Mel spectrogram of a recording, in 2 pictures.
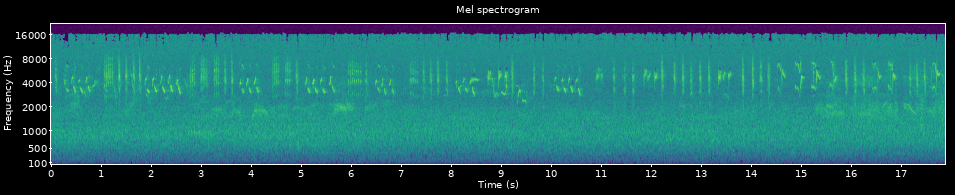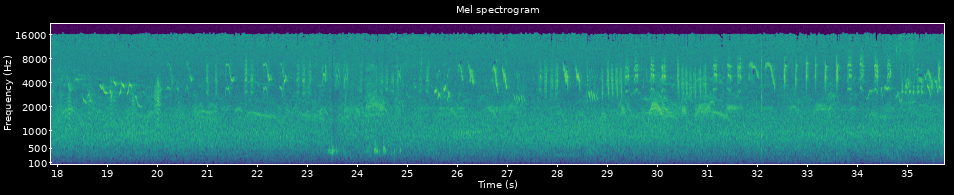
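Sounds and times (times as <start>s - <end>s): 
phragmites reeds at a pond: 0.0s - 35.7s.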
